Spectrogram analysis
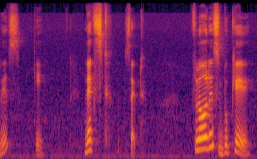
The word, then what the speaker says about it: bouquet: Florist bouquet. It's not pronounced at bouet. It's a French word bouquet.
